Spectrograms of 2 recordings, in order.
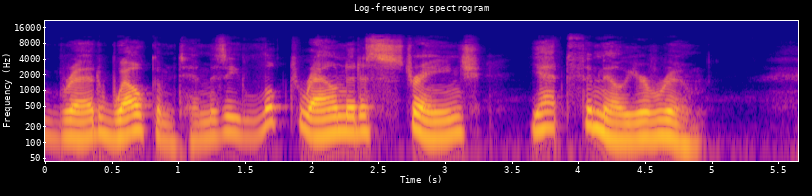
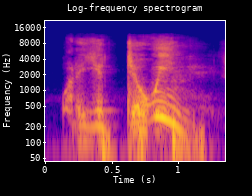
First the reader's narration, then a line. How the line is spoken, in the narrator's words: She hissed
